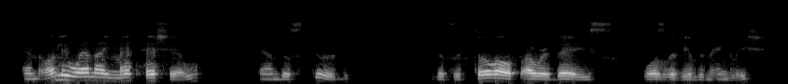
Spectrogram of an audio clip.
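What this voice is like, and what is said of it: Israeli-accented English. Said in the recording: “my Israeli accent”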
